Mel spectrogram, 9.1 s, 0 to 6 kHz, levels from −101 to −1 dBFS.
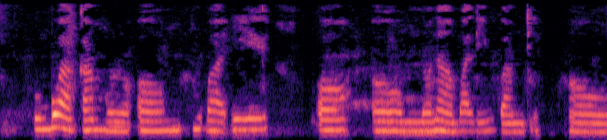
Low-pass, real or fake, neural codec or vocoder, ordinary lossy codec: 5.4 kHz; real; none; MP3, 24 kbps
